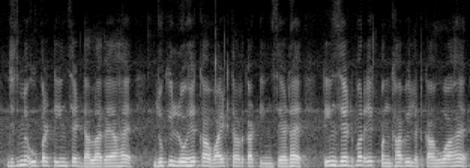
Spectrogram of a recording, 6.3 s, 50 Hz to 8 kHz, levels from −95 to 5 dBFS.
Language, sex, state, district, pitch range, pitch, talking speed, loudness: Hindi, male, Uttar Pradesh, Lalitpur, 155-180 Hz, 165 Hz, 250 wpm, -14 LUFS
